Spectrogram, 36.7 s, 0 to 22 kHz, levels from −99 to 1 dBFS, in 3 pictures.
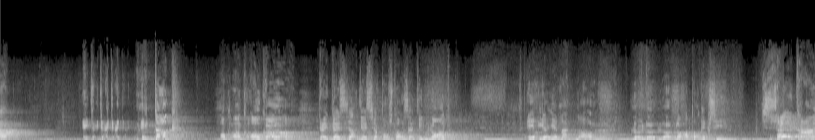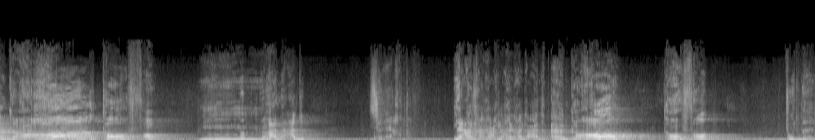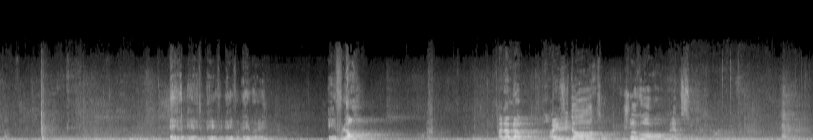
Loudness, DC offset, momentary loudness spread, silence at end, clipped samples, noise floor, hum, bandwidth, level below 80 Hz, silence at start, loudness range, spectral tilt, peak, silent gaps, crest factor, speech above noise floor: -24 LUFS; under 0.1%; 19 LU; 0 s; under 0.1%; -45 dBFS; none; 15 kHz; -40 dBFS; 0 s; 10 LU; -5 dB/octave; -4 dBFS; none; 20 dB; 22 dB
